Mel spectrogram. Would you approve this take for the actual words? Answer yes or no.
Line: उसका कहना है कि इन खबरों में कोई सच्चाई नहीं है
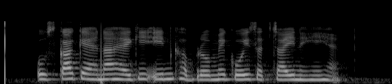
yes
